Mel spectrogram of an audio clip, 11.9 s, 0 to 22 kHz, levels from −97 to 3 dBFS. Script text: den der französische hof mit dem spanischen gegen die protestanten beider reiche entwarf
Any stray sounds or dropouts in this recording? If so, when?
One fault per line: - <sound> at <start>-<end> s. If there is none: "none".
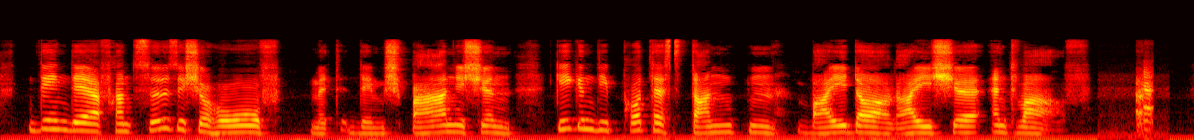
- dropout at 6.7-6.7 s
- laugh at 11.4-11.5 s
